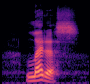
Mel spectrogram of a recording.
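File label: "lettuce", English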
